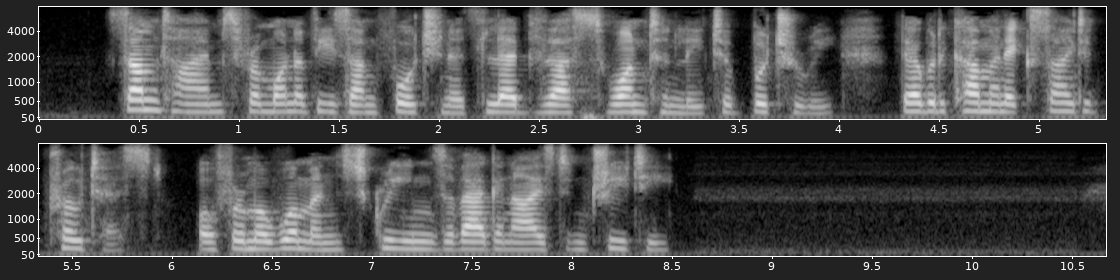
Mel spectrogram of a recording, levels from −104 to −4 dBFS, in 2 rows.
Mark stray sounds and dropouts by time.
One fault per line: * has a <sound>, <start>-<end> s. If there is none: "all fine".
all fine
